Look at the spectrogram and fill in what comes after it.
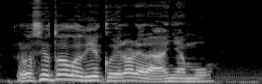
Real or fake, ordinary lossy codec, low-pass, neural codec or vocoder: real; none; none; none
